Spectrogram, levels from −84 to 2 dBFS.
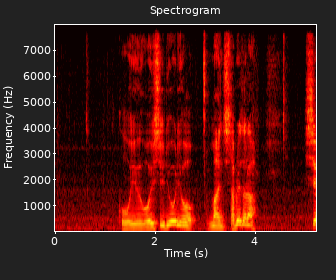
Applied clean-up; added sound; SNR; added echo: none; none; none; none.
